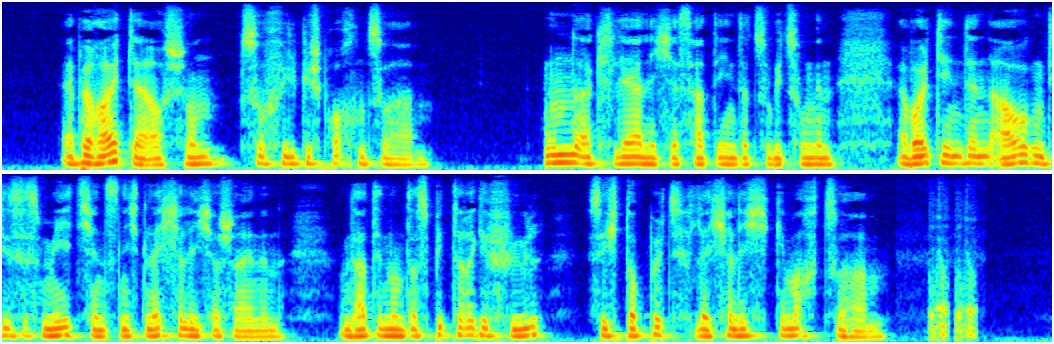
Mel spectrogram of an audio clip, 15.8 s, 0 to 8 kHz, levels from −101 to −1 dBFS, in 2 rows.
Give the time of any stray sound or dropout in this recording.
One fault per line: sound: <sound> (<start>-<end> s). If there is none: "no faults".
sound: laugh (14.8-15.2 s)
